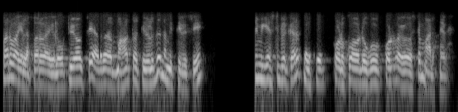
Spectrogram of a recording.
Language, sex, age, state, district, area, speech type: Kannada, male, 45-60, Karnataka, Shimoga, rural, conversation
